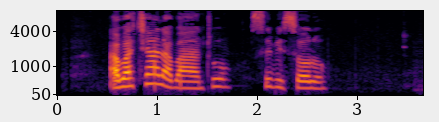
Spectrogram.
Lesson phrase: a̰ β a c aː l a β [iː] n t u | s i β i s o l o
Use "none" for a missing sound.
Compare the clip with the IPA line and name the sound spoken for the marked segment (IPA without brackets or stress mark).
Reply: aː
